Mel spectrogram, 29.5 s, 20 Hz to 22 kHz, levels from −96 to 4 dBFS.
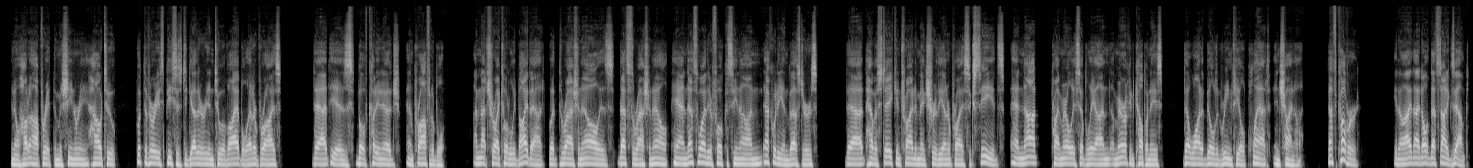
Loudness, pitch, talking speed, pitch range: -19 LUFS, 125 Hz, 175 wpm, 115-135 Hz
